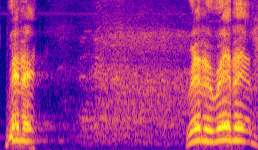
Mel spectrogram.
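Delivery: loud, high, drawn-out gang call. Acted. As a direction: croak a gang challenge like a frog. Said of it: "what they were saying on the other side".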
